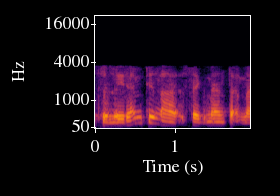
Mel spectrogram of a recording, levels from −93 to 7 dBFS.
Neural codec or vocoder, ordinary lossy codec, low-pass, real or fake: codec, 16 kHz in and 24 kHz out, 2.2 kbps, FireRedTTS-2 codec; MP3, 24 kbps; 3.6 kHz; fake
